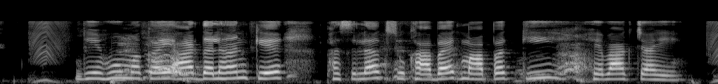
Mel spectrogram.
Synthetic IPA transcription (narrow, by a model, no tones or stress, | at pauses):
ɡeːɦũməkəiaːɾd̪əlɦənkepʰəsləksʊkʰaːbəjkmaːpəkːiheːbaːkt͡ʃaːɦi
